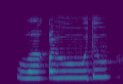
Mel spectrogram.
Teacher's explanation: قاف جو ہے وہ پر ادا کریں گے، ہیوی لیٹر ہے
